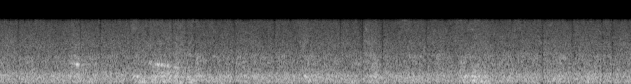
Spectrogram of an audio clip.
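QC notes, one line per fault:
Throughout: Opus voice compression. The speech has nothing above about 8.6 kHz and a muffled, hoarse, faintly robotic texture from heavy, coarse excitation coding in SILK's linear-prediction mode, which fits around 10 kbps. Unlike a plain low-pass, the voice itself sounds rough and synthetic.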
